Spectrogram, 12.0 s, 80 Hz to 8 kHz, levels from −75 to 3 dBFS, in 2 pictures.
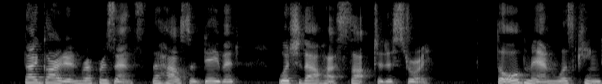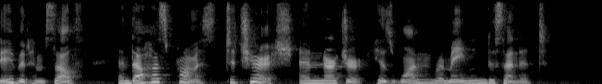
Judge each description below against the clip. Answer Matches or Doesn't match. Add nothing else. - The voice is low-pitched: Doesn't match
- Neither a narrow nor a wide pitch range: Matches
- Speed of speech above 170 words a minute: Doesn't match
